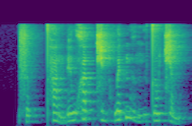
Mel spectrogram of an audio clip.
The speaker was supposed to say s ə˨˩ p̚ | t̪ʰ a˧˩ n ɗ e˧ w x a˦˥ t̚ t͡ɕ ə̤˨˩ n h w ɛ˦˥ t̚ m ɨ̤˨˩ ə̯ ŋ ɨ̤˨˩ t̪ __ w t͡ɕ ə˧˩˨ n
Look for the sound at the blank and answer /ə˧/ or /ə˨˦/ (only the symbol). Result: ə˨˦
